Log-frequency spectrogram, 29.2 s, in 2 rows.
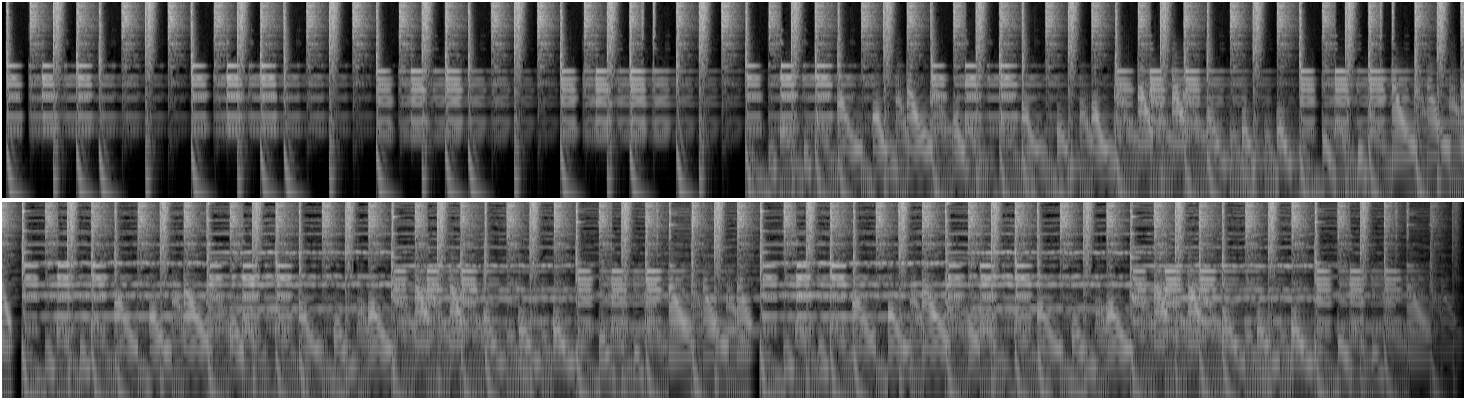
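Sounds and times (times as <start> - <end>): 
music beat: 0.0 - 29.2.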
